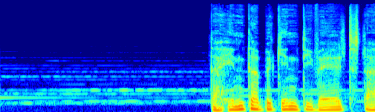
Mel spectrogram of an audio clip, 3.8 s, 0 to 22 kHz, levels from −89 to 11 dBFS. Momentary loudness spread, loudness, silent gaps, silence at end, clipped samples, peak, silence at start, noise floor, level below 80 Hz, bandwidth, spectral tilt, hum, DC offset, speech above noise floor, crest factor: 6 LU; -18 LUFS; none; 0 s; under 0.1%; -2 dBFS; 1.2 s; -47 dBFS; -36 dBFS; 18.5 kHz; -6.5 dB/octave; none; under 0.1%; 31 dB; 18 dB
